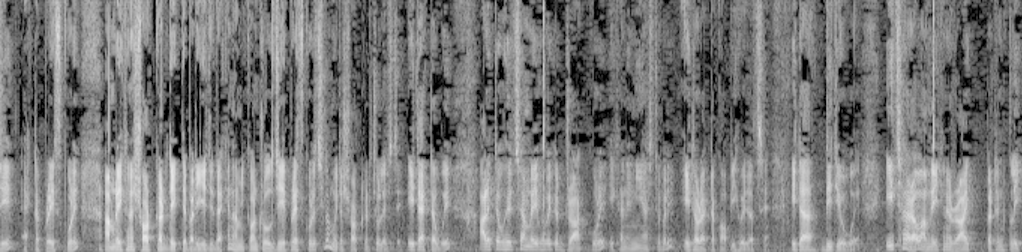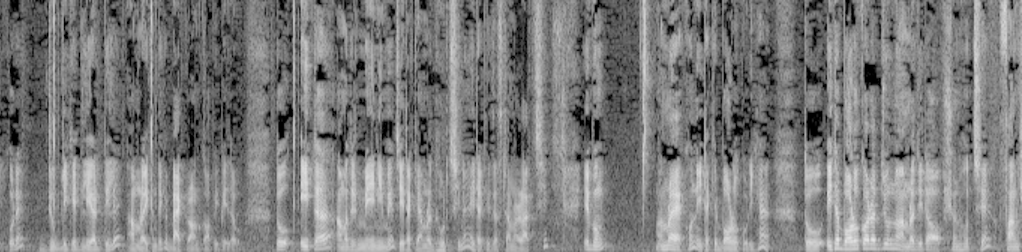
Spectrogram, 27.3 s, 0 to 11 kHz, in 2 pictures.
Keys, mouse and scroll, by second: 6.1 Delete, 7.2-8.7 drag, 10.4 Delete, 12.3 right click, 14.2 click.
